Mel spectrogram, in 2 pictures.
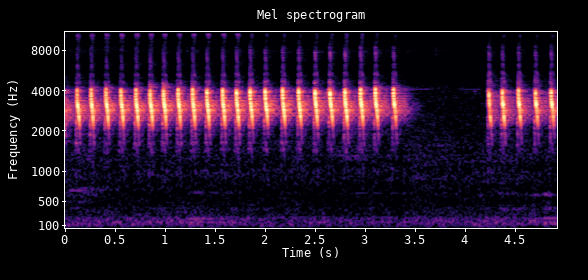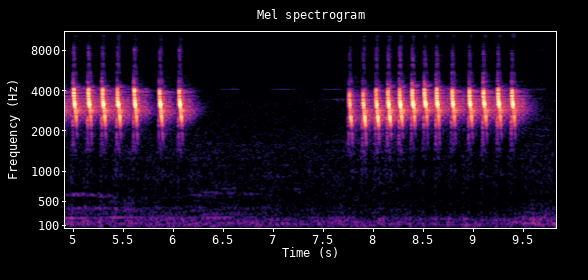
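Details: Sooty-headed bulbul in dense 'tembak' song, a training recording for cage birds: long runs of quick, sharp, evenly spaced high chips broken by brief silences, then resuming.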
